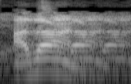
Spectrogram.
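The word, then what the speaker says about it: അദാൻ (أذان): അദാൻ ചിലർ അസാൻ എന്ന് പറയും. അതാ ഭാഷാ ഉച്ചാരണത്തിലുള്ള പ്രത്യേകത മാത്രമാണ് നമ്മൾ കണക്കാക്കേണ്ടത്.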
